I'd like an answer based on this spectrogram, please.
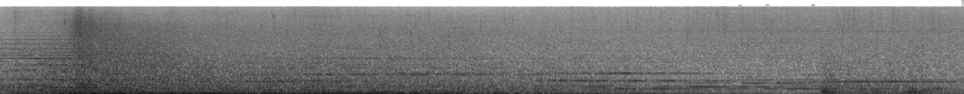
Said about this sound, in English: Sita loved the rain. She pushed open the door to their hut and looked out at the river. When she lived in the castle, she used to hate rainstorms. It meant she'd be trapped inside. But here, in this forest, rain made the day feel like an adventure.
